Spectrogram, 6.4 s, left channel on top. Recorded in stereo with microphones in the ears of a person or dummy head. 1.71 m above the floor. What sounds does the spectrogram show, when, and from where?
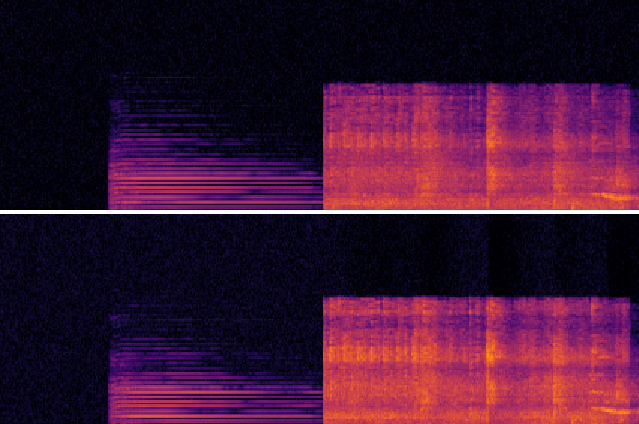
1.1 s a violin: 25° left (ahead or behind), 9.5 m
3.2 s a baby crying: 20° right (ahead or behind), 1.4 m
